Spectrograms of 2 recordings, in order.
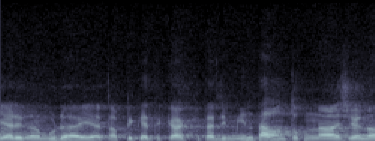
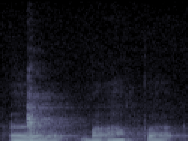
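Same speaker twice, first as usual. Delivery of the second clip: slow, soft, halting warning; too slow; 14 dB quieter, much slower than usual. Shown as a demonstration. Slow speaker telling the boss his house burns, dragging. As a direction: drag it out, no urgency at all. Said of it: "ngomongnya kelambatan".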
